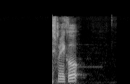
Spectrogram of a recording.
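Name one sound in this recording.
A man speaks a few words briefly into a microphone.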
